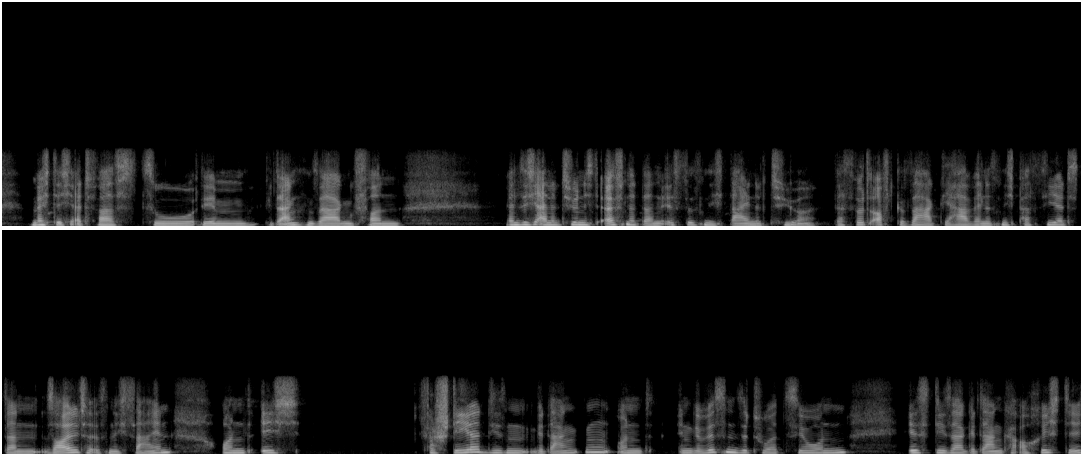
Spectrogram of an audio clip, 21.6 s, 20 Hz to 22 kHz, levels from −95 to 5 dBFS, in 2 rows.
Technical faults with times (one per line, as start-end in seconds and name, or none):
none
